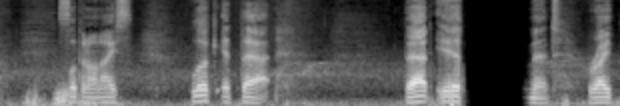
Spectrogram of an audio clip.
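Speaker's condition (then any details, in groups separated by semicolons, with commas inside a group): No condition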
